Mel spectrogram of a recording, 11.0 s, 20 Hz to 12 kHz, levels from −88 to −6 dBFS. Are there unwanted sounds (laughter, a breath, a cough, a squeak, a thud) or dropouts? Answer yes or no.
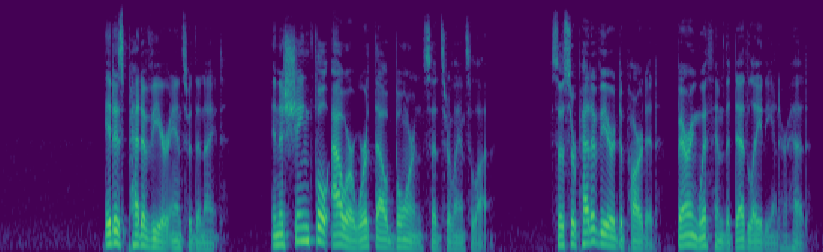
no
